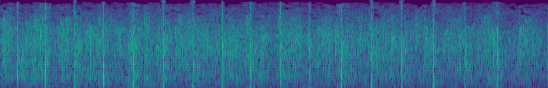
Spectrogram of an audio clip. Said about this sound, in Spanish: Yo quiero que les demos un aplauso muy fuerte a todo el equipo de Amistad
